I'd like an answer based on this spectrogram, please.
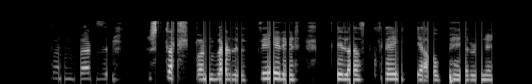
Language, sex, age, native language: Icelandic, female, 11, Icelandic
